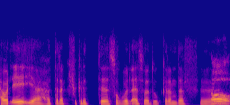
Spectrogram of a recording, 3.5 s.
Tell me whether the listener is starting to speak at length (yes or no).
yes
